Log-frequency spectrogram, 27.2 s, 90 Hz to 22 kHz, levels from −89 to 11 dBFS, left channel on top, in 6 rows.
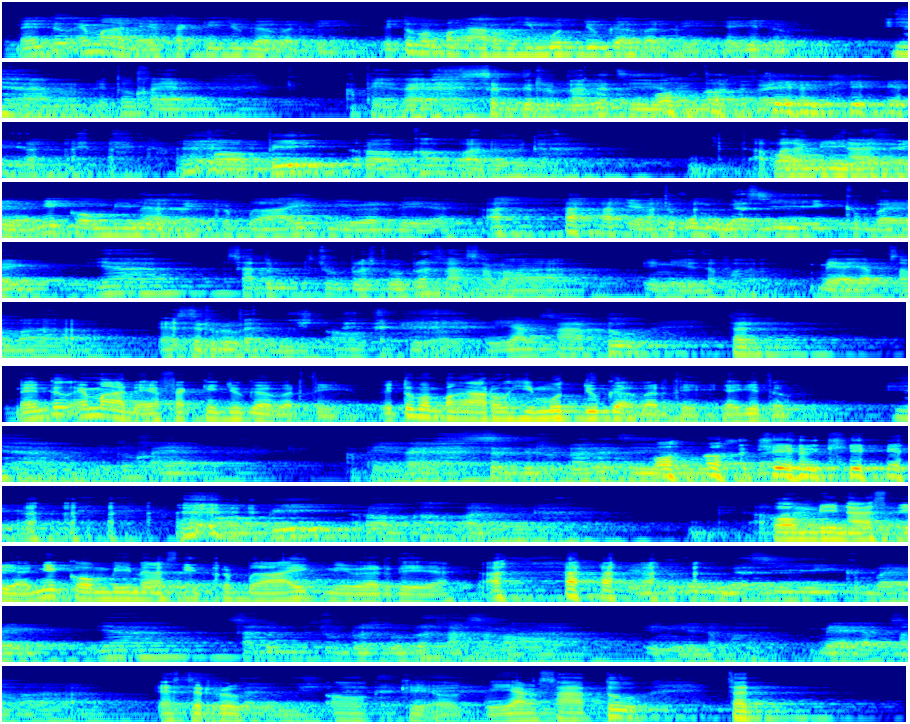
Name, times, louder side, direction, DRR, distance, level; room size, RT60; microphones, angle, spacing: voice 1, 0.1-3.9 7.8-9.5 9.9-10.2 12.9-14.4 14.7-16.9 23.4-23.9 24.3-26.4, right 5 dB, 65° right, 14 dB, 0.3 m, -32 dB
voice 2, 4.4-5.8 6.3-8.4 9.6-12.0 12.5-13.6 14.2-14.6 16.7-21.1 21.3-23.1 23.5-25.1, left 2 dB, 80° left, 6 dB, 0.7 m, -38 dB
7.5 x 3.2 x 3.9 m, 1.3 s
head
